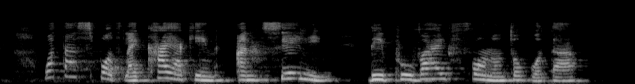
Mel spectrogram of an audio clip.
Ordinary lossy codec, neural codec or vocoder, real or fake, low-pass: none; none; real; 7.2 kHz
